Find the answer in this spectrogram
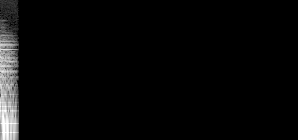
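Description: Near silence: a loud sound from just before cuts off abruptly right at the start, then dead silence.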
